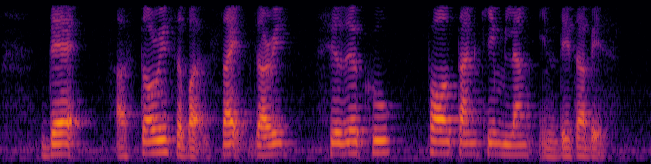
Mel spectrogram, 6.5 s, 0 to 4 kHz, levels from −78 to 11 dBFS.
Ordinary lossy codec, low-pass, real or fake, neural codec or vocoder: none; 3.6 kHz; real; none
